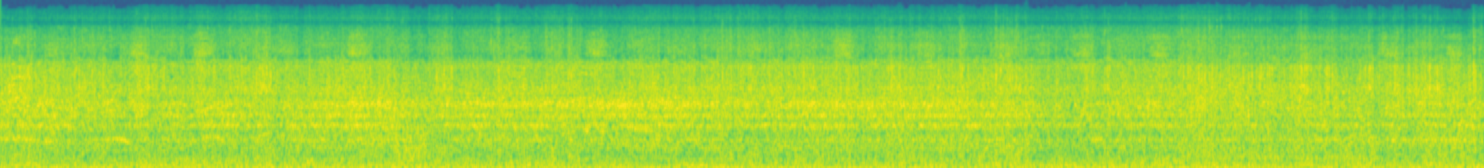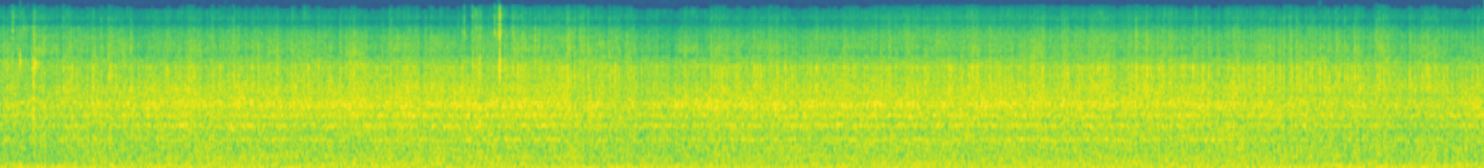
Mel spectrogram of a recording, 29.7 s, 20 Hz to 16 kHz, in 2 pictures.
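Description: Steady wind rush and road noise on a bike-mounted camera's microphone as a road bike is ridden at about 25 mph, with a faint steady hum underneath.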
